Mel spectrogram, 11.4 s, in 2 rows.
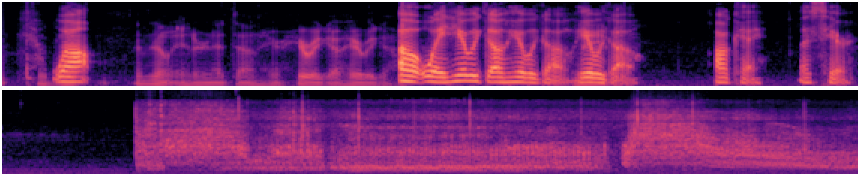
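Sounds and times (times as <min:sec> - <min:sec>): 
speech: 0:00.2 - 0:05.8
mountain lion: 0:06.6 - 0:11.4.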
